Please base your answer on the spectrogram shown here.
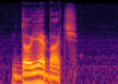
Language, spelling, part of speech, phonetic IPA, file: Polish, dojebać, verb, [dɔˈjɛbat͡ɕ], Pl-dojebać.ogg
